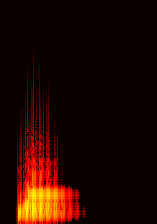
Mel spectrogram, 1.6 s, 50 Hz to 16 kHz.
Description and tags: UI 6 Confusion blip(Sytrus,arpegio,multiprocessing,rsmpl)
Sounding commands, select, actions, alarms, confirmations, etc. Created in a synthesizer SYTRUS with subsequent processing. Perhaps it will be useful for you.
I ask you, if possible, to help this wonderful site (not me) stay afloat and develop further.
alert, confirm, bleep, blip, typing, GUI, computer, fx, click, application, UI, effect, gadjet, game, film, screen, signal, select, sfx, alarm, menu, cinematic, command, switch, option, interface, beep, button, keystroke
